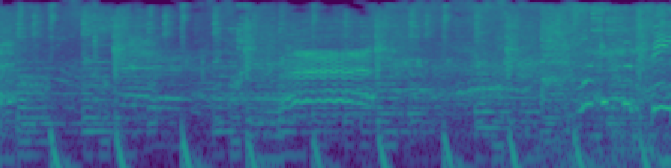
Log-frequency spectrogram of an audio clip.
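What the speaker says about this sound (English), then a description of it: "Look at the baby goat." Baby goats at a petting farm bleat repeatedly in short, wavering cries, several animals calling one after another close by over a busy background, with people talking nearby.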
